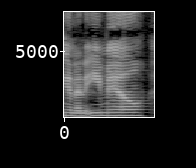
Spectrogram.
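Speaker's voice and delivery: ordinary talk, nothing marked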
